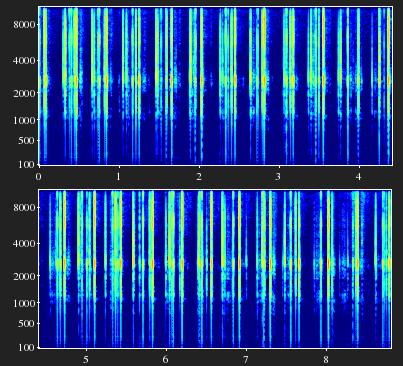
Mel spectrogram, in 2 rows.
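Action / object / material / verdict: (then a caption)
tap / metal microphone grilles on a small plastic handheld recorder / metal mesh / none. Long acrylic nails tap and scratch the metal-grilled microphone capsules of a small, hollow Tascam DR-05 handheld recorder with a plastic body. About forty quick, dry, bright clicks and scrapes land at an uneven pace, each cutting off with no ring and carrying a sharp tone around 2.6 kHz.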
